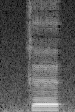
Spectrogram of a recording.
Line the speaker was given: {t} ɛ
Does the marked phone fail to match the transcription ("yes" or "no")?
yes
